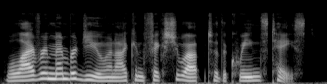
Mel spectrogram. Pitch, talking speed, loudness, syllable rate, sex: 195 Hz, 255 wpm, -18 LUFS, 6.3 syllables/s, female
